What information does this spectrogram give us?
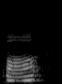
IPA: bɑ:θ, ba:θ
